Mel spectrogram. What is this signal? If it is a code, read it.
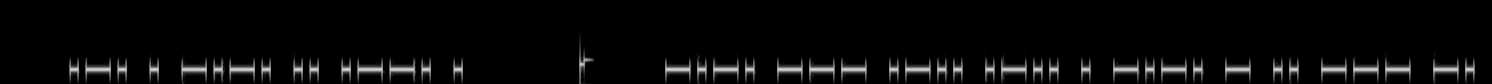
Morse code, heard as a keyed tone, about 15 wpm, 700 Hz. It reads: RECIPE COLLECTION
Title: Sentences from Top 1200 Words - New Word Drill Alt - 15wpm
